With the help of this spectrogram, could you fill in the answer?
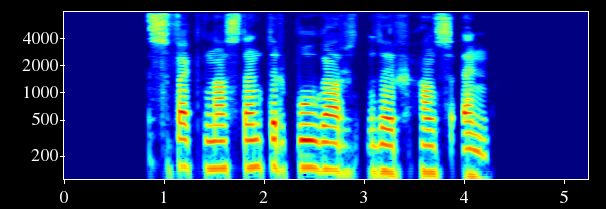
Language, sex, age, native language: Icelandic, male, 13, Polish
